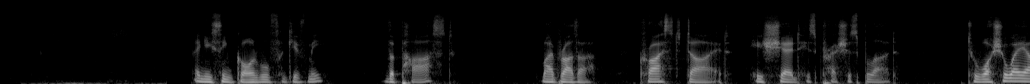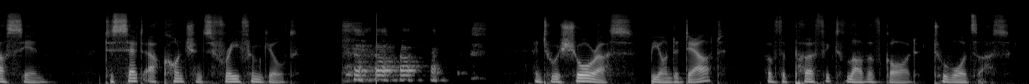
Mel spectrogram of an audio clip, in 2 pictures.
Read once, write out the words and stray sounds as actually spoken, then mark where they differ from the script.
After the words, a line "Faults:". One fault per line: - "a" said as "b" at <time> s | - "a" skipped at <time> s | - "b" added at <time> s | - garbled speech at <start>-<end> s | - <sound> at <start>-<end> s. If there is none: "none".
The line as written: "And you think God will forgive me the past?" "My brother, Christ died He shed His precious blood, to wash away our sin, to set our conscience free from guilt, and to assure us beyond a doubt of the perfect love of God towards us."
"And you think God will forgive me the past?" "My brother, Christ died He shed His precious blood, to wash away our sin, to set our conscience free from guilt, and to assure us beyond a doubt of the perfect love of God towards us."
Faults:
- breath at 0.2-1.7 s
- laugh at 13.7-15.2 s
